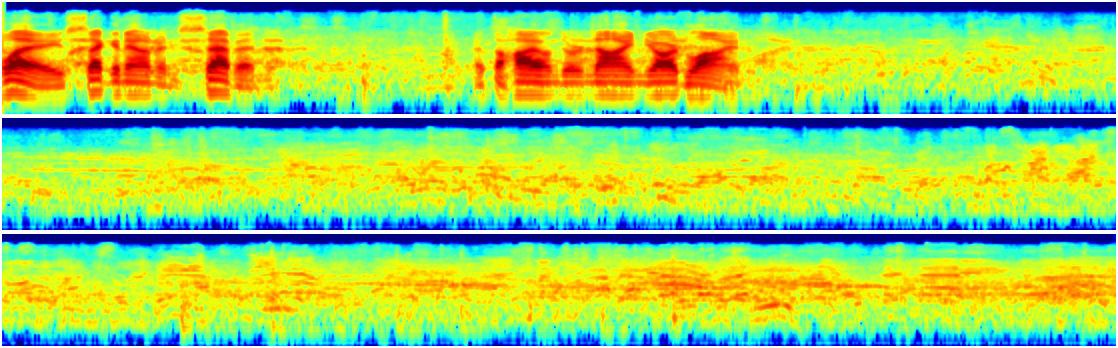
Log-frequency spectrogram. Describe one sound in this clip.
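A crowd of spectators chatters and cheers in the distance outdoors.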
